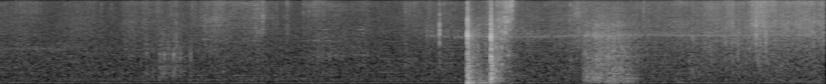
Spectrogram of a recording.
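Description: A plastic pitcher of soap batter is set down on a countertop with a sharp knock about halfway through, followed by softer handling knocks and the rustle of a cloth towel near the end.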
